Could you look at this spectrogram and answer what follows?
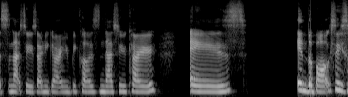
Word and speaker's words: Nezuko: Nezuko, I think is how Tanjiro is saying it. To me, it sounds right, but evidently people are correcting me that it's not right.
